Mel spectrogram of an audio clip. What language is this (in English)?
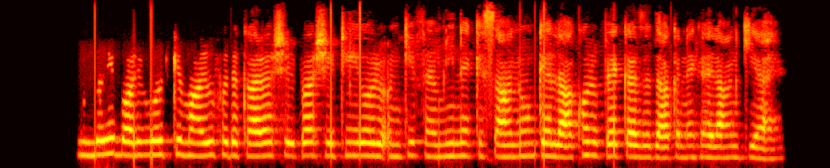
Urdu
